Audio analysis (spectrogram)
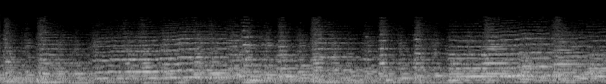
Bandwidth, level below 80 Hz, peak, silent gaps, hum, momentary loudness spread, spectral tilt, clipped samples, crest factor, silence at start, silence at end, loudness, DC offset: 10 kHz; -42 dBFS; -8 dBFS; none; none; 6 LU; -6.5 dB/octave; under 0.1%; 14 dB; 0 s; 0 s; -23 LUFS; under 0.1%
